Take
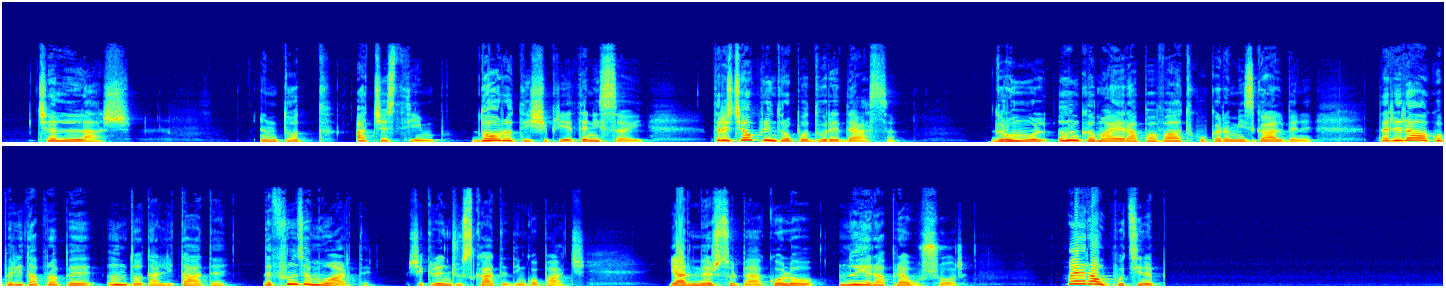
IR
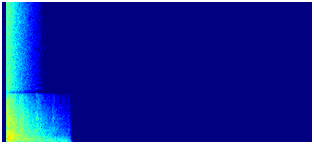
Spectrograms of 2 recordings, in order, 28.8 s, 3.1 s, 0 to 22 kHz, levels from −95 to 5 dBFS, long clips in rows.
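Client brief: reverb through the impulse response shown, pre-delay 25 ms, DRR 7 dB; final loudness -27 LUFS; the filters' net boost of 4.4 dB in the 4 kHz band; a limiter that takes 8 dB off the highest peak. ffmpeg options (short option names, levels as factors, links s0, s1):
-filter_complex "[0:a]equalizer=f=4000:t=o:g=5.5,alimiter=limit=0.299:level=0:latency=1,asplit=2[s0][s1];[1:a]atrim=start_sample=2205,adelay=25[s2];[s1][s2]afir=irnorm=-1:irlink=0,volume=0.0473[s3];[s0][s3]amix=inputs=2:normalize=0,volume=0.501"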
